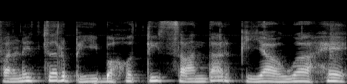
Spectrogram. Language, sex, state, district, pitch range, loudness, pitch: Hindi, male, Rajasthan, Barmer, 135-165 Hz, -17 LUFS, 145 Hz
